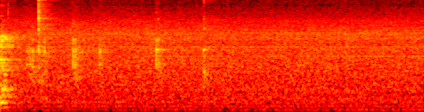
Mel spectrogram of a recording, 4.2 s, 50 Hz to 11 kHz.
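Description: A few faint, light clicks of a metal tool working at the edge of an iPhone 6 logic board's metal shield, in the first two seconds, over a steady background hiss.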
